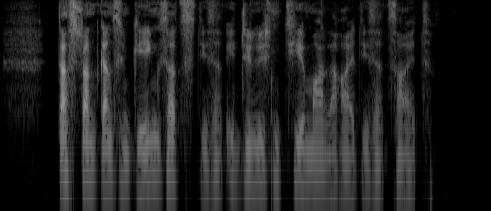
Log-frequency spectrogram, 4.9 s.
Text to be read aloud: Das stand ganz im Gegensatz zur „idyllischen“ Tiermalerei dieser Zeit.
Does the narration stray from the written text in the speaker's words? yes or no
yes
